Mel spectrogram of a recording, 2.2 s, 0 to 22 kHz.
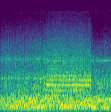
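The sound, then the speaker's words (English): An 18-wheeler truck's air horn blares in one long, loud, continuous blast over the heavy roar of its diesel engine, with the horn's tone shifting slightly near the end. “where the main character spends most of the movie being chased by a menacing 18-wheeler truck, seemingly with no driver, and plowing its way through various spots in the desert.”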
